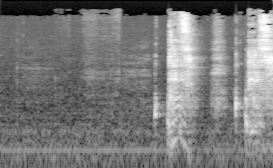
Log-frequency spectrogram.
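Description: A woman coughing hard, two loud bursts about a second apart after a couple of seconds of quiet, each with a quick breath in just before it. She has been sick.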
